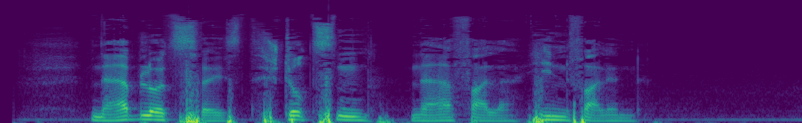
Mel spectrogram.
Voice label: "nablotza", schwaebisch

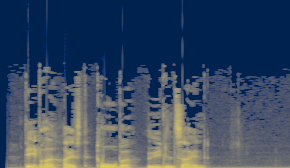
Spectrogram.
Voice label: "doebera", schwaebisch

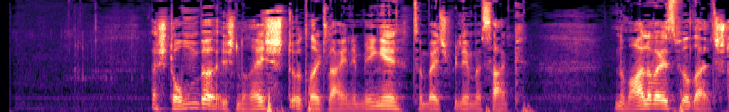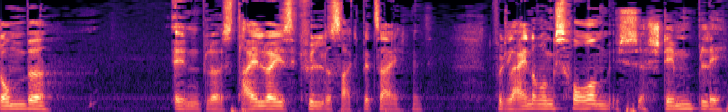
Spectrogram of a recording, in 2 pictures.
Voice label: stompa, schwaebisch

